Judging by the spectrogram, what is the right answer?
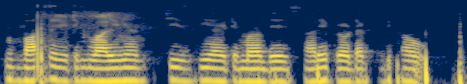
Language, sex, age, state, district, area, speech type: Punjabi, male, 18-30, Punjab, Kapurthala, rural, read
